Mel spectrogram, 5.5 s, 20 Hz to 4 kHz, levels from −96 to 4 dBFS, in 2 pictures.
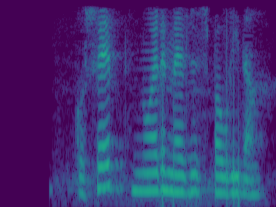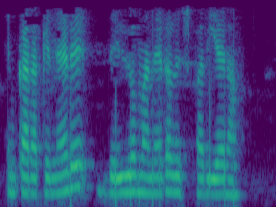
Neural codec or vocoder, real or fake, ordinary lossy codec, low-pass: vocoder, 44.1 kHz, 128 mel bands every 256 samples, BigVGAN v2; fake; MP3, 24 kbps; 3.6 kHz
